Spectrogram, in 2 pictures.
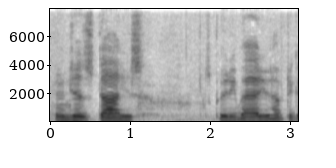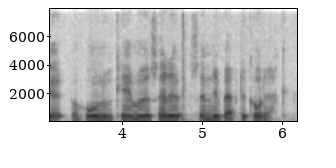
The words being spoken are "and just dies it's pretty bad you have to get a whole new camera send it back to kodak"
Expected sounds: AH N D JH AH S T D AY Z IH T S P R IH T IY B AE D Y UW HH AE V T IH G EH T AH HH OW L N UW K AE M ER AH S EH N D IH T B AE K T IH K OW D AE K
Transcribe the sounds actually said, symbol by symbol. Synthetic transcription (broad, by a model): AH N JH AH S D AY Z IH T S P R IH T IY B AE D Y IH HH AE F T IH G EH T AH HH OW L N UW K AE M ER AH S EH N D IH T B AE K T IH K OW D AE K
